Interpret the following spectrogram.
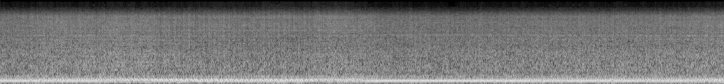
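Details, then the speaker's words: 1957 Chevy 210 project car, carbureted engine during roughly 20-minute cam break-in run: smooth, constant low drone with a small dip in speed midway, no ticking or clatter from the valve train; normal running, engine sounds good. "I actually got the thing broken finally uh sounded good I ran it for about 20 minutes got the cam broken everything sounded good in the the valve train"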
